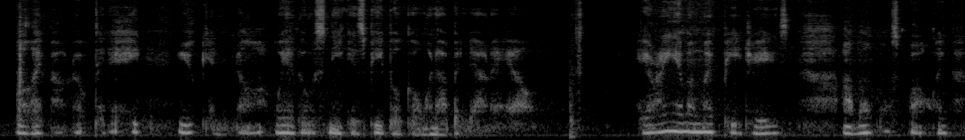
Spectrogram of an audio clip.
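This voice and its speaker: A somewhat breathy whisper at a fairly slow pace. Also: woman. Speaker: ASMR creator. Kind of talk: casual ASMR chat to camera. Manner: whispered.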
